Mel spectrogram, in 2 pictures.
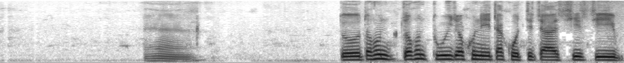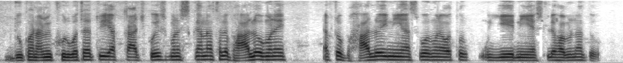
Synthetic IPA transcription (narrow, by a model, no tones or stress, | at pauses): ɦɛ̰̃ | t̪ot̪ɔkʰond͡ʑɔkʰont̪ujd͡ʑɔkʰoneʈakoɾt̪et͡ɕajt͡ɕʰiʃkid̪ukanamikʰuɾbot̪ʰat̪ujakkad͡ʑkoɾiʃ̬maneskanat̪ʰalebʱalomane | ɛk̚ʈobʱaloenieaʃbomaneɔt̪ʰoɾienieaʃleɦɔbenat̪o̰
